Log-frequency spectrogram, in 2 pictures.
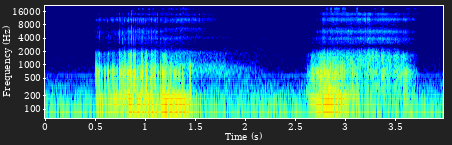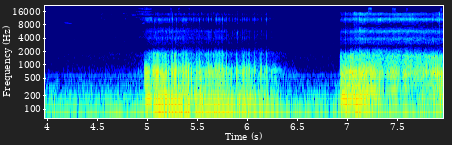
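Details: Snoring pug, a flat-faced dog: rhythmic rattling snores with each breath, about 30 a minute, with quieter exhalations between.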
